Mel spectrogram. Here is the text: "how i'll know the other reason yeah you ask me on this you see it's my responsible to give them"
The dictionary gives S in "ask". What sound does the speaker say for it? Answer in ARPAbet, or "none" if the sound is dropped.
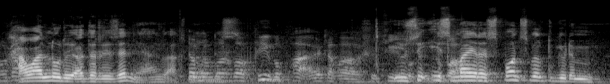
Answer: none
